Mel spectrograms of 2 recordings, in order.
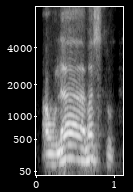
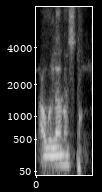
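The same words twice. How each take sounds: First: The vowel after the L is drawn out long. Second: The vowel after the L is kept short. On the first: "dengan memanjangkan lam" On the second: "dengan pendek"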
